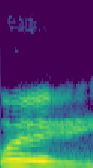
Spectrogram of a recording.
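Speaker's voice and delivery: high, loud, jeering whey cheer.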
